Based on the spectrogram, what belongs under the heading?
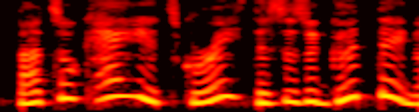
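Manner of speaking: high mock-soothing husband voice; wife mimicking husband's cheery reassurance, high; imitating reassuring husband. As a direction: pitch up to play him calming her down.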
